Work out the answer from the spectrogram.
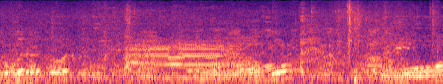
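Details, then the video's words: Racing bulls of the Madura karapan sapi tradition running amok during training at the Asemanis track, Pamekasan, East Java, Indonesia: a string of overlapping, wavering, drawn-out moos that bend up and down, with faint voices behind. "Karapan Sapi Mengamuk Saat Latihan"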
